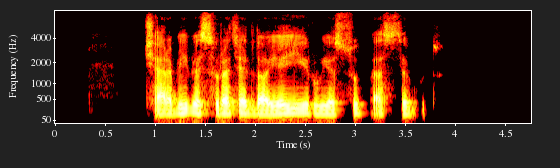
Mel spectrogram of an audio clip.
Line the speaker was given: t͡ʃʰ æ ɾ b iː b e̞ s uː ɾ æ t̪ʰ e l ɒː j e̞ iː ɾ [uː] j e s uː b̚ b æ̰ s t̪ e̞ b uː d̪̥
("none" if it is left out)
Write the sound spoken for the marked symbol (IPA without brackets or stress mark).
uː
